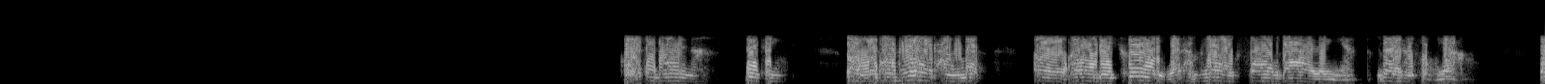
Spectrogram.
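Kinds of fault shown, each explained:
G.723.1 codec: a low-rate telephony codec running near 6.3 kbit/s, passing nothing above 3.8 kHz, so the speech sounds muffled and hoarse with smeared consonants throughout, a coarse, grainy roughness that separates it from plain band-limiting, which stays clean.
Integer overflow: loud peaks exceed the integer limit and wrap to the opposite sign instead of flattening, giving violent cracks from 6.25 to 6.82 s, 7.47 to 7.71 s, 8.48 to 9.76 s, 10.36 to 13.49 s and at 15.41 s, harsher than clipping.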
